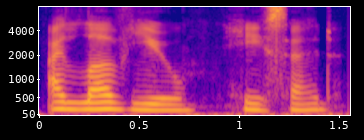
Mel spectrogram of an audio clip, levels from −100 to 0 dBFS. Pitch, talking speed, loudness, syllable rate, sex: 170 Hz, 195 wpm, -22 LUFS, 3.7 syllables/s, female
